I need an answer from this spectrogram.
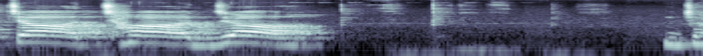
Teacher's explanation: च वर्ग का उच्चारण स्थान तालू से होता है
